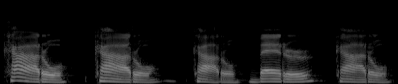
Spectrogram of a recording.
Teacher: È lo stesso suono essenzialmente di caro, caro, caro, better, caro, con la punta della lingua che tocca gli alveoli, cioè la zona del palato immediatamente dietro i denti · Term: la monovibrante, il tap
